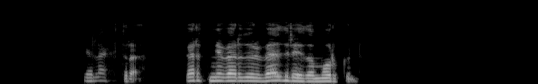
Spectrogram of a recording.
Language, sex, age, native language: Icelandic, male, 20-29, Icelandic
